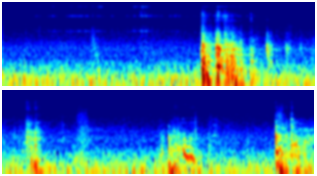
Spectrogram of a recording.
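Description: Clanks and thumps of scrap metal being handled and loaded into the back of an SUV: one loud clank with a short ring about two seconds in, a few lighter knocks after, and a sharp knock near the end.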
